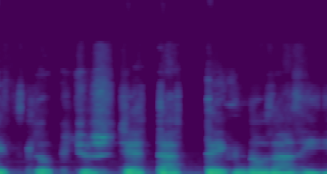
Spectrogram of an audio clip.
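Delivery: whispered in a put-on character voice. Voicing a character whispering in another character's ear: whispering in character. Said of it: "I want to whisper in Emory's ear".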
